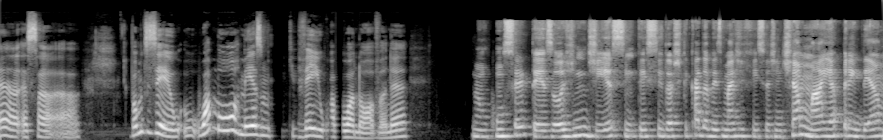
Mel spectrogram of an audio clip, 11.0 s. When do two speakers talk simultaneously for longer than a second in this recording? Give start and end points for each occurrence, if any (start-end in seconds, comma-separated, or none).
none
